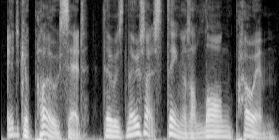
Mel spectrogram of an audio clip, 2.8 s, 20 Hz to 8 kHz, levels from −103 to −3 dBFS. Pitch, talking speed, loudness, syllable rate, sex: 110 Hz, 260 wpm, -18 LUFS, 5.5 syllables/s, male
